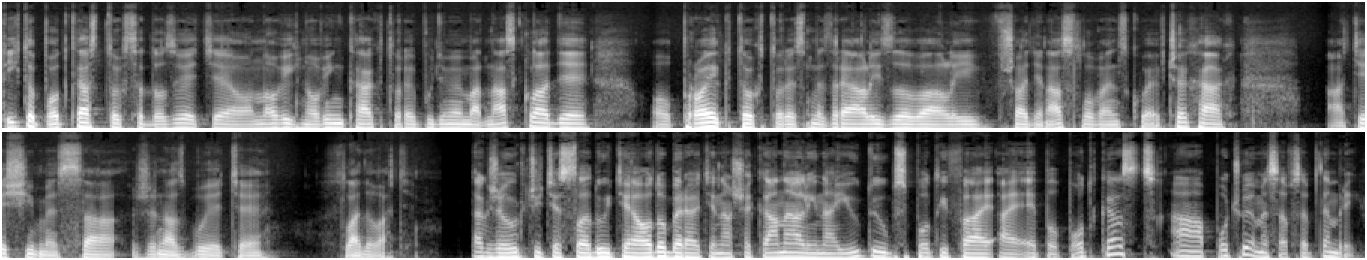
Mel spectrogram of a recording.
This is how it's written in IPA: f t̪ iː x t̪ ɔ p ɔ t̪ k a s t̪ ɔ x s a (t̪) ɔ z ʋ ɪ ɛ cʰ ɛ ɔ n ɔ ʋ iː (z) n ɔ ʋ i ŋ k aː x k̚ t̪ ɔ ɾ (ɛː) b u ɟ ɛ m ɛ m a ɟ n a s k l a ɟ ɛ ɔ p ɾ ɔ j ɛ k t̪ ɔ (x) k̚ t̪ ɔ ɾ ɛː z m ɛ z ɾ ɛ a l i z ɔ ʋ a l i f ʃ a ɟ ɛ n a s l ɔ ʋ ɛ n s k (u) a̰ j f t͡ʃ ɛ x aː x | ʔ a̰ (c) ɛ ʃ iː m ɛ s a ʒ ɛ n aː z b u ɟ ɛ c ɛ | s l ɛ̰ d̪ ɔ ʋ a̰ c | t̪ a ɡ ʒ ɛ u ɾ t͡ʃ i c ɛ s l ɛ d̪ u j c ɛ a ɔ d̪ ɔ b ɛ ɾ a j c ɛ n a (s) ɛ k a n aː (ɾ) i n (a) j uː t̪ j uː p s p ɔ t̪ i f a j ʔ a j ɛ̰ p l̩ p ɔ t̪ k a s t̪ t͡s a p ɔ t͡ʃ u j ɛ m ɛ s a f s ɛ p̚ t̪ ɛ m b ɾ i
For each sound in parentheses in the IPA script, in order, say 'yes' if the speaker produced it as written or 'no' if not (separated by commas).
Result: no, no, yes, yes, yes, yes, no, no, yes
